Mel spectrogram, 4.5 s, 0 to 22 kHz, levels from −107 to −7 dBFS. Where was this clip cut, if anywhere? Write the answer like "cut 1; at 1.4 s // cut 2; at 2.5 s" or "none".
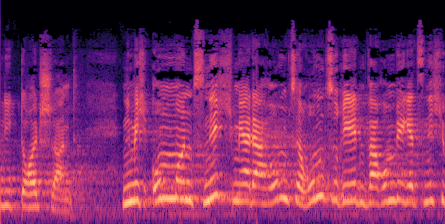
none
